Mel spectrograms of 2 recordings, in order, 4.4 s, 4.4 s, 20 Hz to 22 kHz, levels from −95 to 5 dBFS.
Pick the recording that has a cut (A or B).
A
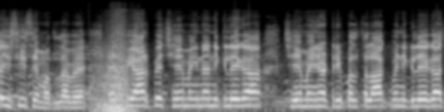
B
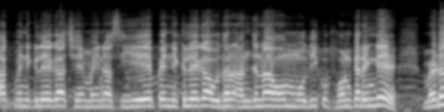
A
